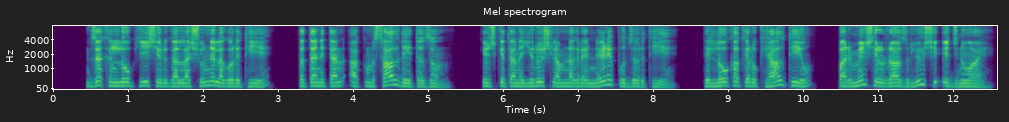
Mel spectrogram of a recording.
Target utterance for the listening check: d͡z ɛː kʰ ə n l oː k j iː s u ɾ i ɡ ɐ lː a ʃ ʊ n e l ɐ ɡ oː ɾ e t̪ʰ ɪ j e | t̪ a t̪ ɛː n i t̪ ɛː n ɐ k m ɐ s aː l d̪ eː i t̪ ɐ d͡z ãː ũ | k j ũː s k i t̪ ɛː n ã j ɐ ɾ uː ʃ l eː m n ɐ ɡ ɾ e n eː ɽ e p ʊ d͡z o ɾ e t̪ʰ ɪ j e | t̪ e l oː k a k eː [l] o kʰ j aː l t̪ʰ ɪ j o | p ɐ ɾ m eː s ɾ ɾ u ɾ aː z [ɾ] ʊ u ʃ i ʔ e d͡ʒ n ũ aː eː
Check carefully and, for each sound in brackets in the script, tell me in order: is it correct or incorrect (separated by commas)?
incorrect, incorrect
